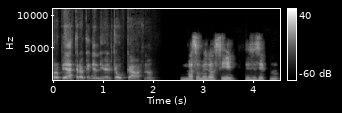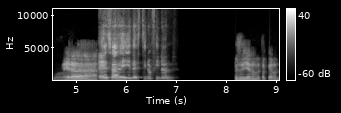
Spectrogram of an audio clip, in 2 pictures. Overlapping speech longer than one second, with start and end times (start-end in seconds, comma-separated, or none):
none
